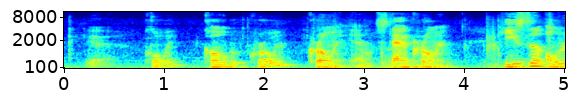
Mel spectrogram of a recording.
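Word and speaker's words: Kroenke: His name is Stan Koken. That's his name. Is that how you say it? How do you say that name? That last name? Yeah. Cohen? Crowan, yeah.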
